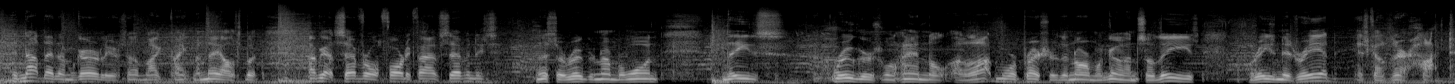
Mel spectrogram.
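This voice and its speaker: Noticeable background noise sits behind a man with an American accent who speaks at a moderate pace and a medium pitch. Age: 60s. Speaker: hunting show host. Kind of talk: outdoor show narration. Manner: animated.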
